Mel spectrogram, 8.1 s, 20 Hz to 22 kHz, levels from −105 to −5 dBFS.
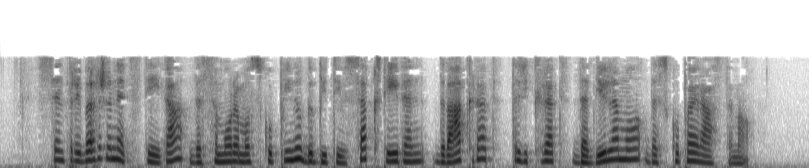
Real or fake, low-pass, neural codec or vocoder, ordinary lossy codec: fake; 5.4 kHz; codec, 16 kHz in and 24 kHz out, 0.6 kbps, FocalCodec, streaming, 4096 codes; MP3, 24 kbps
